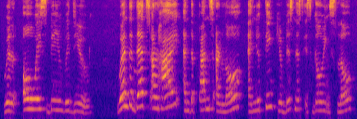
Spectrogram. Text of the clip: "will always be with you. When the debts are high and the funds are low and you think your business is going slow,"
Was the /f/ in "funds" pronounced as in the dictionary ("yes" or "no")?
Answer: no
